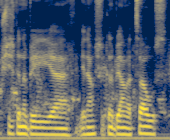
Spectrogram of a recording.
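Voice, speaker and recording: A man making a prank call as a customer, speaking in a deadpan, mock-earnest way with hesitant, repeated phrases. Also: on the low side, fast talker, a crowd in the background. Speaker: prank caller.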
